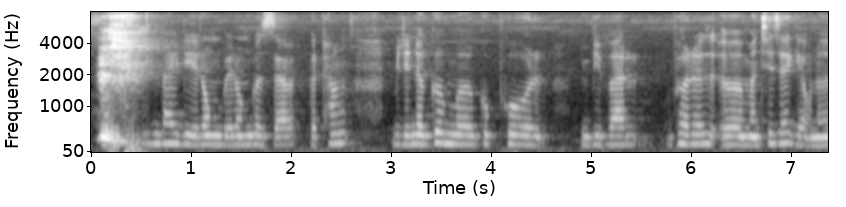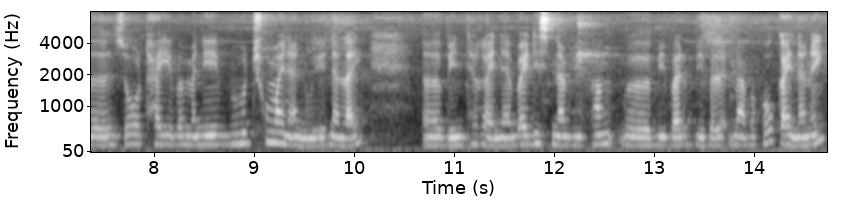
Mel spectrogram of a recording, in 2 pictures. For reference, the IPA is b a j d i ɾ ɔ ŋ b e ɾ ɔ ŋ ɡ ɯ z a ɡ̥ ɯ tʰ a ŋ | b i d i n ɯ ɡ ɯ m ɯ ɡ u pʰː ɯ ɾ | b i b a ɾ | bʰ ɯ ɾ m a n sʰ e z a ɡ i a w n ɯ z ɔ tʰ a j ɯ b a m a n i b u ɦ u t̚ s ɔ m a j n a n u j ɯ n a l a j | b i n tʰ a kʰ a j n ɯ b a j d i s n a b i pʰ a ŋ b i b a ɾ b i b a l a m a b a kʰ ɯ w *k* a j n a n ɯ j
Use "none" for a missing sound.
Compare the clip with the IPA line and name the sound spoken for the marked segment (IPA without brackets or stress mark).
k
